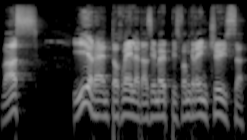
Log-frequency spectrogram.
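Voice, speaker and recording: An actor playing a gruff, curt Swiss folk hero in a Swiss German comic audio drama, blunt and dismissive. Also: male voice, medium pitch, unhurried, bright, forceful tone. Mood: defensive, clueless.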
